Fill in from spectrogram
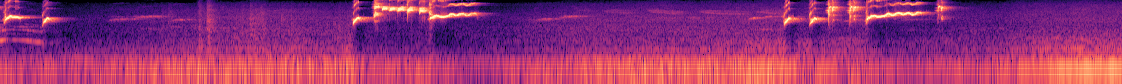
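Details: Orange-headed thrush (anis merah) singing in a recording meant to prompt singing: two short bursts of clear, high twisting whistles, several seconds apart, separated by quiet stretches with a low background rumble.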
